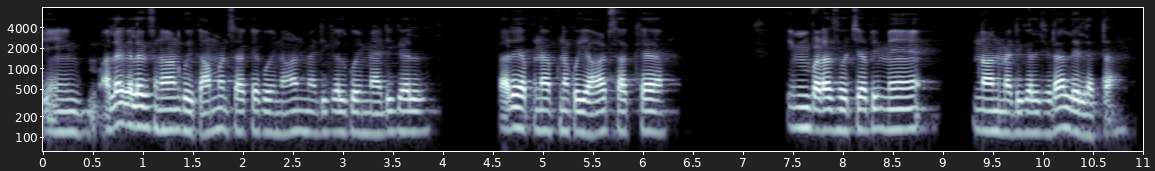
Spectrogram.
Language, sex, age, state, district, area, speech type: Dogri, male, 18-30, Jammu and Kashmir, Reasi, urban, spontaneous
